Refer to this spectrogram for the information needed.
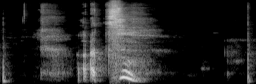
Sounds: Sneeze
